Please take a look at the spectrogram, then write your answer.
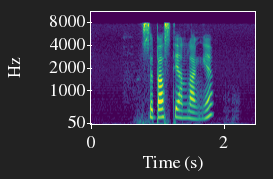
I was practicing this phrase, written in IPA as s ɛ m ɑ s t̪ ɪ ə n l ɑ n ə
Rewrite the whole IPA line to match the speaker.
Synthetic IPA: s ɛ b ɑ s t̪ ɪ ɑ n l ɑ ŋ ə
